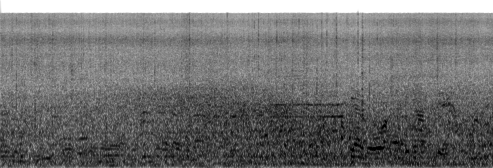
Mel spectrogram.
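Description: Jerk chicken sizzling over open flames in a jerk pan, a steady hiss with the fire crackling.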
